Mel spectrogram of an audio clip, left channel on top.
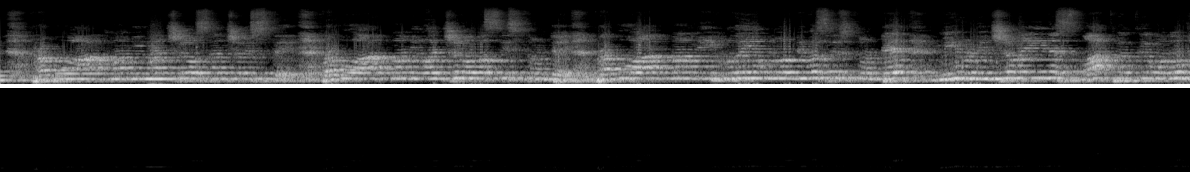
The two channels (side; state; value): right; silent; 59 dB below the other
